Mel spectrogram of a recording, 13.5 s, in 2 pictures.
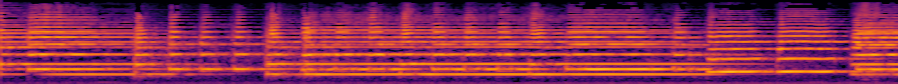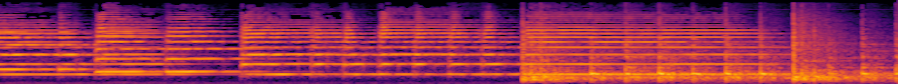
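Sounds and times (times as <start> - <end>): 
trumpet among medieval instruments: 0.0 - 13.3.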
